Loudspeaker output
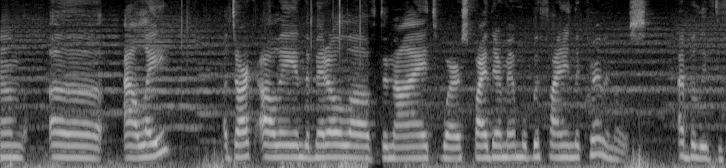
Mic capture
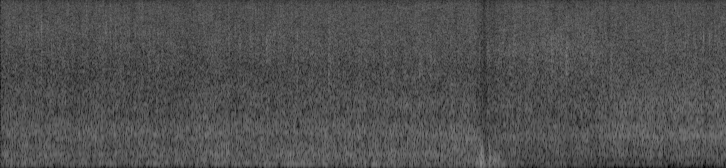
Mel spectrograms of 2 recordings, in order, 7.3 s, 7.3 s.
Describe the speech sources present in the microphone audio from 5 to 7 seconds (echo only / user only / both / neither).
neither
